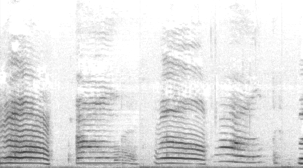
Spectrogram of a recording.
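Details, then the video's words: Cat meowing used to draw cats out, four drawn-out tonal meows in quick succession, each sliding slightly downward, over a steady low background hum. "Meows to ATTRACT Cats (Meow Sounds to Attract Cats). Cats Meowing Sound Effects. Kitten Sounds"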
